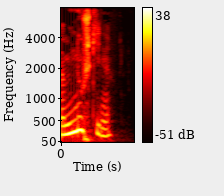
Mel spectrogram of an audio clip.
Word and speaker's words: Mnouchkine: Je ne sais pas si je le prononce bien. – Ariane Mnouchkine, oui. Mnouchkine.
